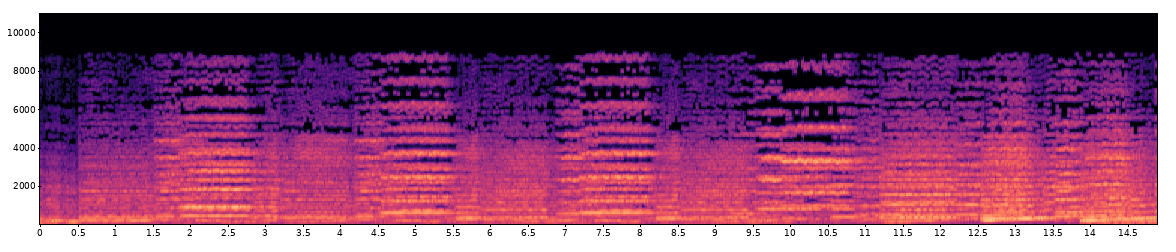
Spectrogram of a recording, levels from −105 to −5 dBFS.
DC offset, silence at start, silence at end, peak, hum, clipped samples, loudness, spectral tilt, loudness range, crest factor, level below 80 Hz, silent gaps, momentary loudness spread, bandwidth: under 0.1%; 0 s; 0 s; -10 dBFS; none; under 0.1%; -25 LUFS; -4 dB/octave; 4 LU; 16 dB; -68 dBFS; none; 11 LU; 9.4 kHz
